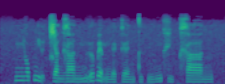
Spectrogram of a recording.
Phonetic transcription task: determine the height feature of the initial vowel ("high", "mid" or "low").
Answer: mid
